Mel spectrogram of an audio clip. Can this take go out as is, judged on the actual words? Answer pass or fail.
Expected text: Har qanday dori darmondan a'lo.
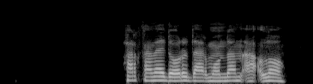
pass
